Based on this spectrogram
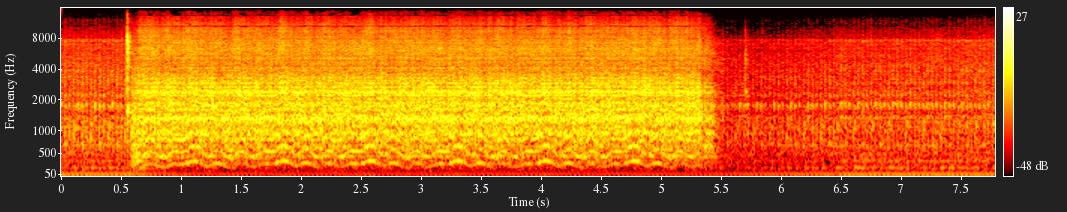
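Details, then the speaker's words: Land Rover 2.25 petrol with refurbished Zenith carb, new distributor, coil, HT leads, solenoid, lift pump and starter, after standing months: starter cranks steadily about four turns a second with no firing; won't start, no fuel coming through to the carb. "There's your answer. We're not getting fuel coming through. No fuel coming through. Back to the drawing board."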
